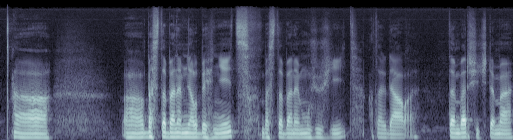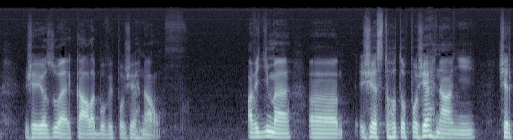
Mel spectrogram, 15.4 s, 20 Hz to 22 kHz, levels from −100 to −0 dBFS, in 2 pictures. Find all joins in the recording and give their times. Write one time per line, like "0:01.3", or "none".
0:06.7
0:11.3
